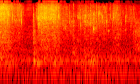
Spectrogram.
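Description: Tap water runs steadily into a sink while crappie fillets are washed, a loud continuous broadband rush with slight splashing variations throughout.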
